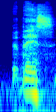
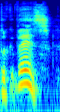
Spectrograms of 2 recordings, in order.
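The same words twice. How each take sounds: First: Put-on hushed kid. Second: Excited call. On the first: Cal repeats it hushed. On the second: Acted. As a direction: kid calls out high and loud, rising on this. Cal shows off bowl.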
